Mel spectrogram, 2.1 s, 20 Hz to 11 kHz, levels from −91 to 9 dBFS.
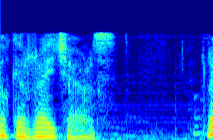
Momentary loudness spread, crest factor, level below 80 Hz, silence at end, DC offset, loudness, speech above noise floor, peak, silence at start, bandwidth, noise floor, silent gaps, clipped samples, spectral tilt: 12 LU; 20 dB; -52 dBFS; 0 s; under 0.1%; -32 LUFS; 29 dB; -10 dBFS; 0 s; 5.2 kHz; -59 dBFS; none; under 0.1%; -11 dB/octave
